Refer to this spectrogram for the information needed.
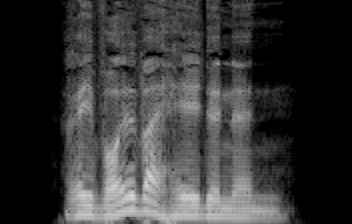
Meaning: plural of Revolverheldin
- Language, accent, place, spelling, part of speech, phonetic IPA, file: German, Germany, Berlin, Revolverheldinnen, noun, [ʁeˈvɔlvɐˌhɛldɪnən], De-Revolverheldinnen.ogg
